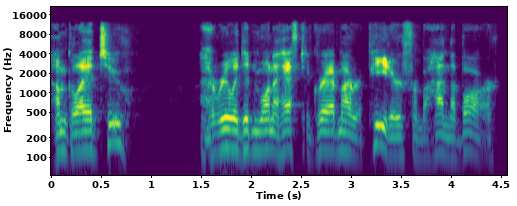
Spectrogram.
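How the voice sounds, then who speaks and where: A man plays a weary saloon keeper in an Old West radio drama. He has a mid-pitched voice and talks in a folksy, plain, exasperated way. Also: fairly even intonation, fairly quick, darkish tone, lightly acted. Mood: grateful, weary. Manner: folksy, exasperated, straight-talking. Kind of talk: audio play acting, western.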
